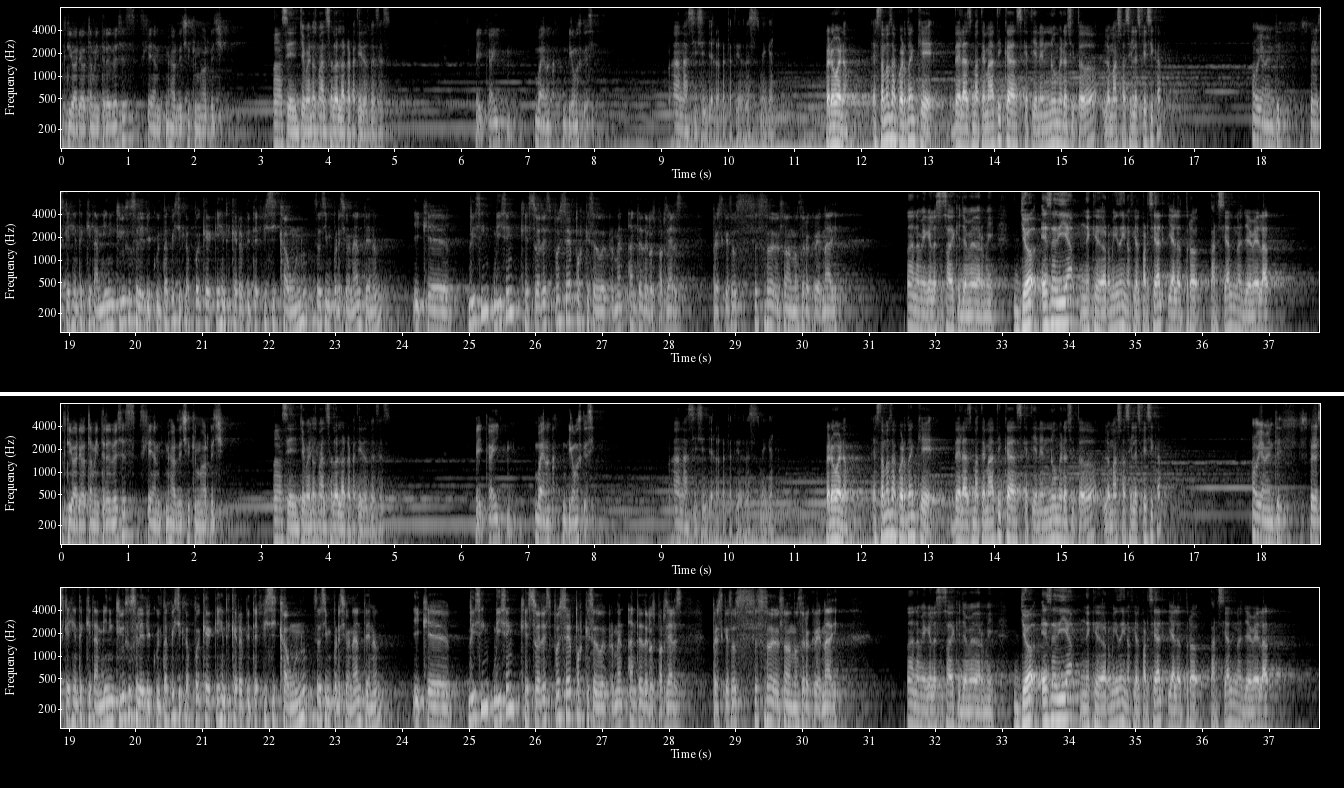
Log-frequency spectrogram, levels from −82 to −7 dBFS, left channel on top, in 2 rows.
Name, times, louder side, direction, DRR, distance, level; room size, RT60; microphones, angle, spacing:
voice 1, 0.0-2.4 3.8-3.9 6.2-6.8 7.1-8.0 17.9-23.7 24.1-30.9, right 2 dB, 50° right, 12 dB, 0.8 m, -34 dB
sound 1, 2.1-18.1, right 1 dB, 15° right, 5.2 m, -42 dB
voice 2, 3.2-4.9 9.1-10.7 11.5-11.8 12.1-16.5 31.6-37.0, left 1 dB, 10° left, 11 dB, 0.6 m, -30 dB
26.0 x 15.5 x 8.1 m, 2.2 s
head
